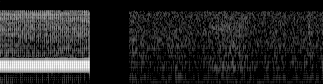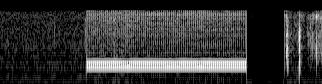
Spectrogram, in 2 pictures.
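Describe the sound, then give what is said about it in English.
A telephone dial tone hums as a steady, low, unbroken note, then cuts out to near silence with faint hiss. It returns for about two seconds and ends with a few short beeps. “Okay, I am dialing.”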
